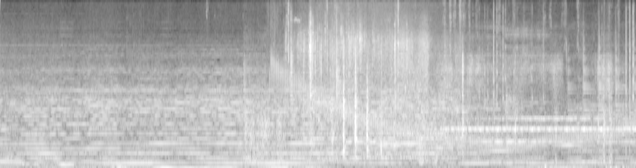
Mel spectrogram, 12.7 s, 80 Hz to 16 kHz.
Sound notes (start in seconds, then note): 5.8 knocking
